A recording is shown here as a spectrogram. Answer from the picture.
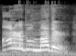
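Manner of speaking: put-on high, loud gasping little boy; breathless child getting the name wrong. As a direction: jumble the name while gasping. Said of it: "he gasped".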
